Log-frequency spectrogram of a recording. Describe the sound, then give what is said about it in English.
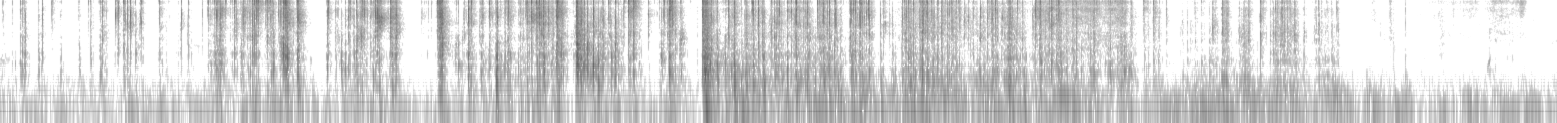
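Steady rustling and crinkling of sheets of to and from gift stickers being flipped through while picking one for gift wrapping, with brief quiet gaps between bursts of papery handling. No one speaks. “Now we have to pick the perfect sticker.”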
